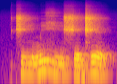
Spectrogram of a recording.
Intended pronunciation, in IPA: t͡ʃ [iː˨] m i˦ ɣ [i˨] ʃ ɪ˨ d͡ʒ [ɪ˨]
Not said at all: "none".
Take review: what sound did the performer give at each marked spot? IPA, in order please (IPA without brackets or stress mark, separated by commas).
iː˨, i˨, ɪ˦˨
